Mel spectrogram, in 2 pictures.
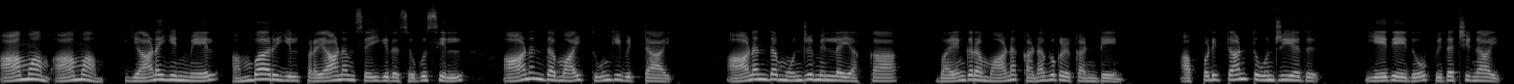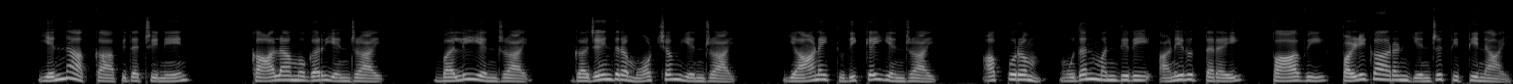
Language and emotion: Tamil, neutral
